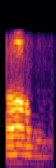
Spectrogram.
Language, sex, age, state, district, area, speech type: Tamil, male, 30-45, Tamil Nadu, Tiruvannamalai, urban, conversation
